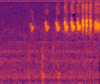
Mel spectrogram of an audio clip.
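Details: Corn bunting (Emberiza calandra) in the Camargue sings a jingling song: a few high ticking notes speed up into a jangling rattle and end in a dry, sustained buzz, like shaken keys.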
